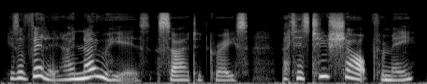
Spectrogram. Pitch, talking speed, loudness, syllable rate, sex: 250 Hz, 210 wpm, -17 LUFS, 5.0 syllables/s, female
